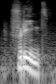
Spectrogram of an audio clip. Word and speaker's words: vriend: I reckon, but either way, vriend. It's literally spelled like friend, but with a V instead of an F. Vriend.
